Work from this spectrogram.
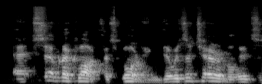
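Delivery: anchor-desk newscaster reading voice. Retelling a movie scene, the speaker quotes a character speaking in his news voice. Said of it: "practicing his news voice".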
